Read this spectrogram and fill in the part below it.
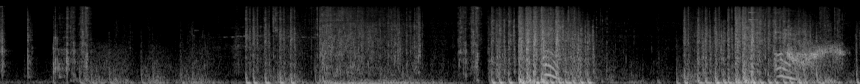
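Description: Gunshots in the tactical shooter Valorant, rapid bursts of automatic fire in several loud, close clusters separated by brief pauses, with game effects mixed in.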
